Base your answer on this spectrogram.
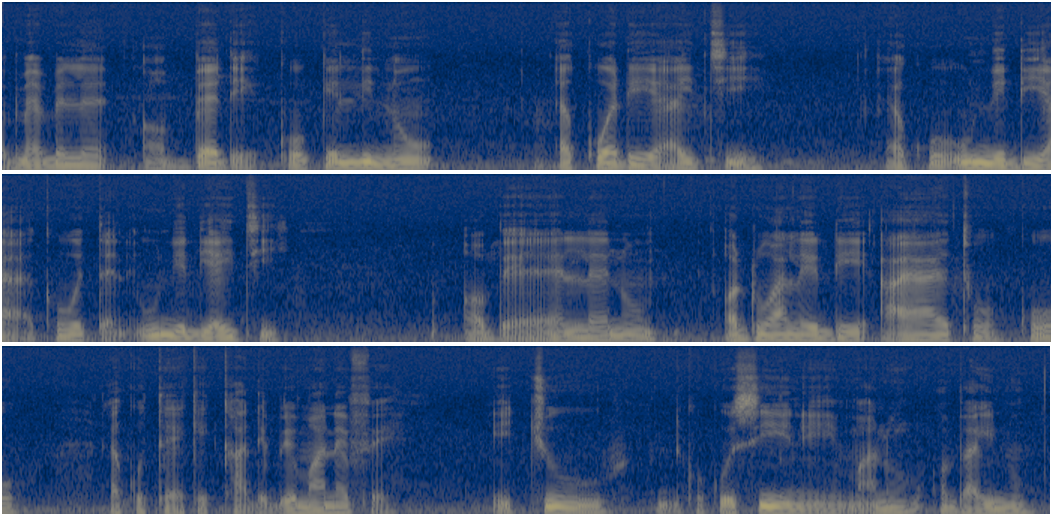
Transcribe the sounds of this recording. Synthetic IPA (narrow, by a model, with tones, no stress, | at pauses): mɛ̃˨bɪ˦lɛ˦ɔ˨bɛ˦dɪ̰˨kʰʊ˦ke˦li˦nʊ̃˦ | ɛ˦kʰʊ˦ɛ˦dɪ˨a̰˨i˦tʰi˨ | ɛ̰˨kʰʊ̰˦ṵ˦ne˨di˨a˨kʰtɛ̰˨wu˦ne˨dɪ˨a˨i˦tʰi˨ | ɔ̰˦bɛ̰ː˨lɛ˦nʊ̃˦ | ɔ˨dʊ˦a˦lɪ˨dɪ˨a̰˨ja˦ɪ˦tʰʊ˨kʰʊ˦ | ɛ˨kʊ˨tʰɛ˨kɪ˨kʰa̰˨dɪ̰˨be˦mã˦nɛ̃˦fɛ̰˨ | ḛ˨t͡ʃu˦˨ | ko˨ko̰˦si˦˨nɪ̃˨mã̰˨nʊ̃˦ɔ˦ba˨ji˦nũ˨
